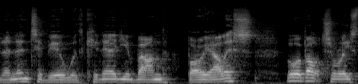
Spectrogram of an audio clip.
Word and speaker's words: Borealis: talking to Matt from Borealis is it borrow this is the name of the band borrow this is how you say it Borealis Borealis sorry okay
